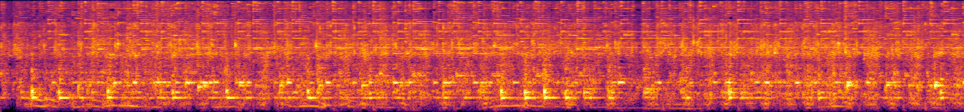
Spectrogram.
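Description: Small metal pieces on a rattle stick jingle and clatter.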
